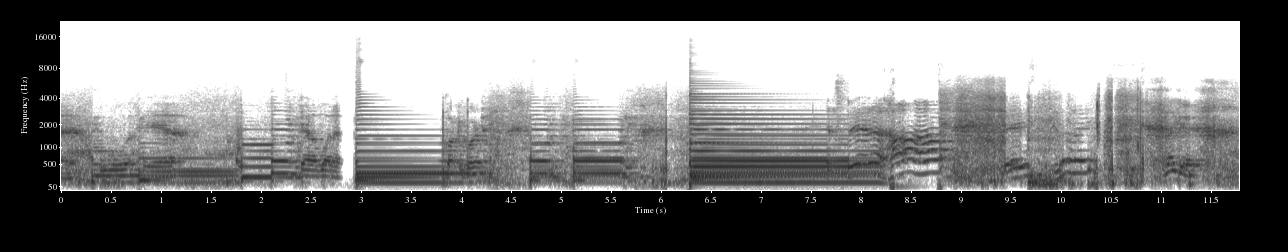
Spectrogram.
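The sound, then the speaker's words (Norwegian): A guitar plays a short series of single, ringing notes, B, E, A and D, one after another, each left to sustain, before voices start talking near the end. “Og da tenkte jeg umiddelbart at du kan spille en H, en E, og en A og en D.”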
